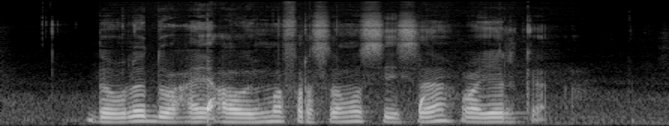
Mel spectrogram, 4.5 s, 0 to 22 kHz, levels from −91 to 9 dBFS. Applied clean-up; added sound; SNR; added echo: none; Explosion; 13 dB; none.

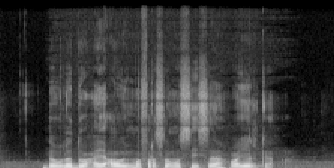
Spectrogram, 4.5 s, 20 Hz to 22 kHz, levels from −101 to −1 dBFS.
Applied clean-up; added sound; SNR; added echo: none; none; none; none.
